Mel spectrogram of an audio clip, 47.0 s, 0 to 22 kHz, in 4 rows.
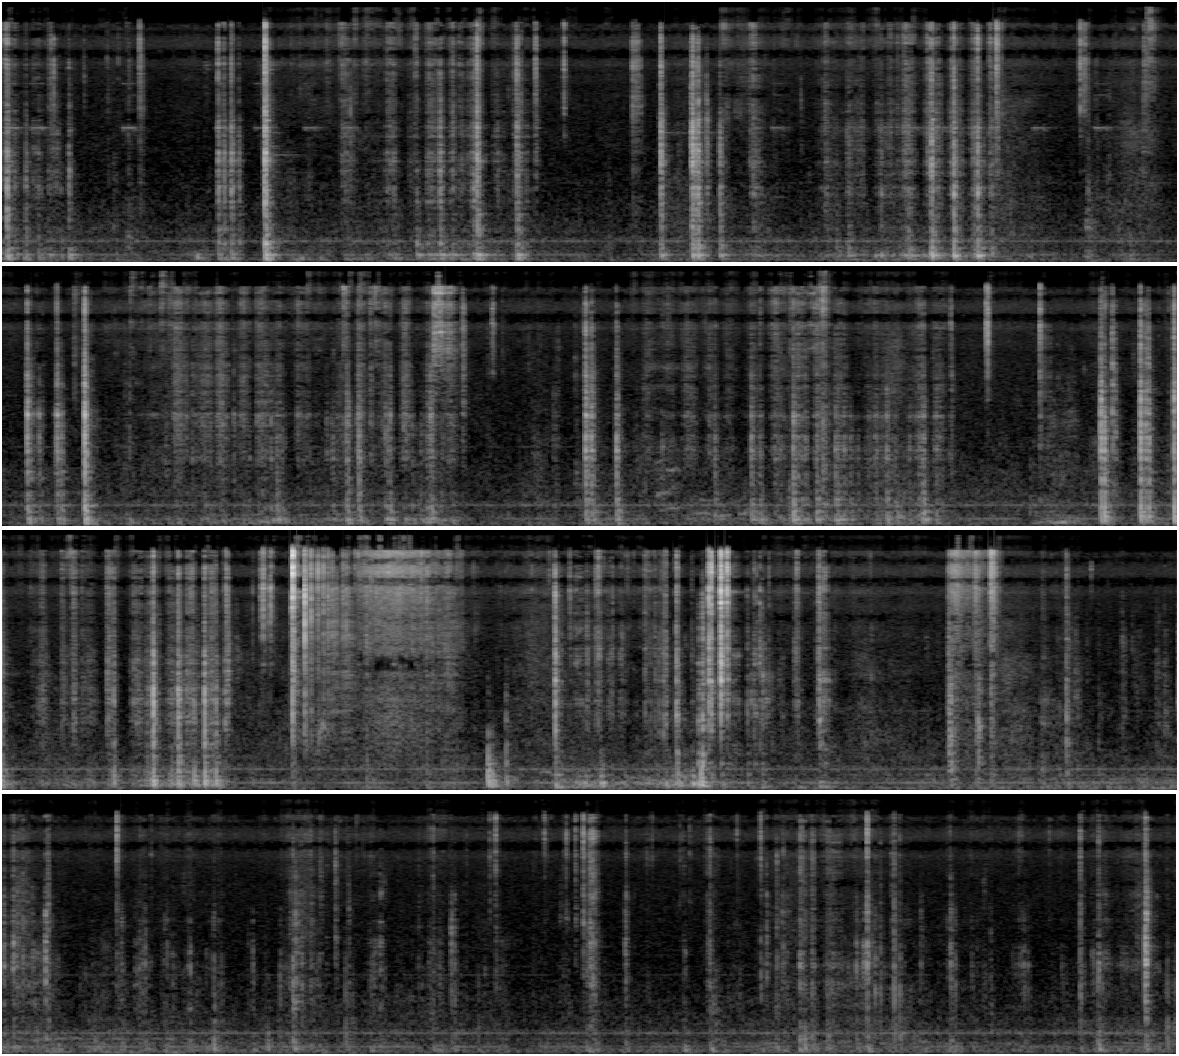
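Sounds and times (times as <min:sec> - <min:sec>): clicks and taps of handling parts: 0:19.2 - 0:27.0.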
